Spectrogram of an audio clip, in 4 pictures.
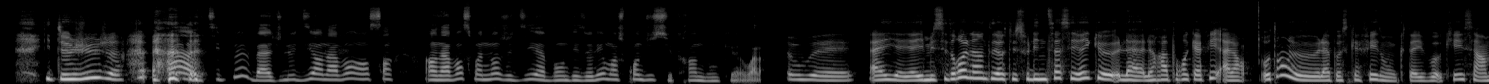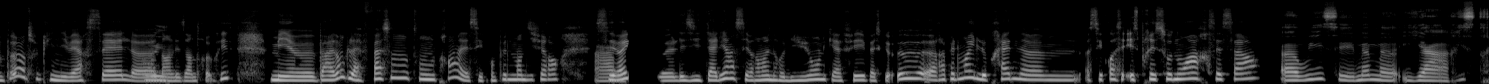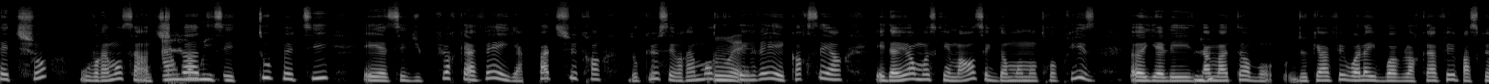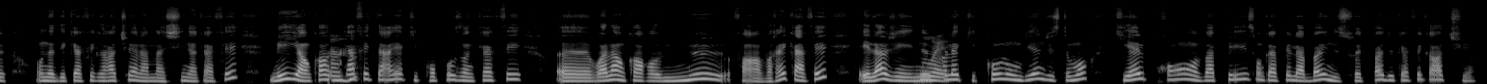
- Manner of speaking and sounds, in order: laughing while speaking: "Ils te jugent ?"; laugh; in Italian: "ristretcho"; "ristretto" said as "ristretcho"; stressed: "tout"; stressed: "mieux"
- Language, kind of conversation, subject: French, podcast, Qu'est-ce qui te plaît quand tu partages un café avec quelqu'un ?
